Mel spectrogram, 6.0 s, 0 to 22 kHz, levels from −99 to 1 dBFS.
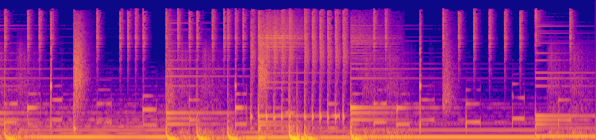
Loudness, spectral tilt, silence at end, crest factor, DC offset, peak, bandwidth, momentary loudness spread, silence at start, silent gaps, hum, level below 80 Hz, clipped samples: -22 LUFS; -4.5 dB/octave; 0 s; 18 dB; under 0.1%; -4 dBFS; 17 kHz; 8 LU; 0 s; none; none; -26 dBFS; under 0.1%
